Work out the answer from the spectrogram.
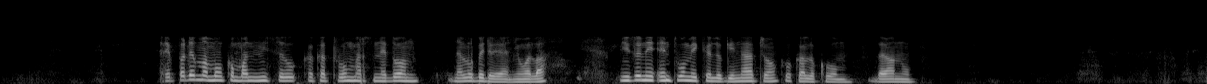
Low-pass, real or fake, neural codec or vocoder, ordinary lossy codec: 3.6 kHz; fake; codec, 16 kHz in and 24 kHz out, 0.6 kbps, FocalCodec, streaming, 4096 codes; none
